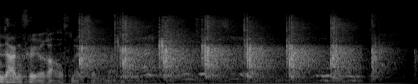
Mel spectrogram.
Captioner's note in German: Beifall DIE LINKE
